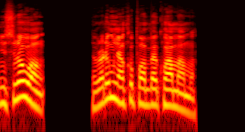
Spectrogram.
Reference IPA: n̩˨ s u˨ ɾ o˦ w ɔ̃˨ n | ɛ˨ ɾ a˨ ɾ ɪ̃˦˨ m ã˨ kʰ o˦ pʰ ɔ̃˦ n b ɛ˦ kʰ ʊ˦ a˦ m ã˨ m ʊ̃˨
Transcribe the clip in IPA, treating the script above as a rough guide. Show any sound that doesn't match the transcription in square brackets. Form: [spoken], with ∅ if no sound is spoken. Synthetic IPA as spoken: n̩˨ s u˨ ɾ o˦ w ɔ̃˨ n | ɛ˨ ɾ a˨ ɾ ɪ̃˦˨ [ɲ] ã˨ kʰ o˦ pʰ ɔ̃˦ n b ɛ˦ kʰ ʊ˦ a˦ m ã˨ m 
